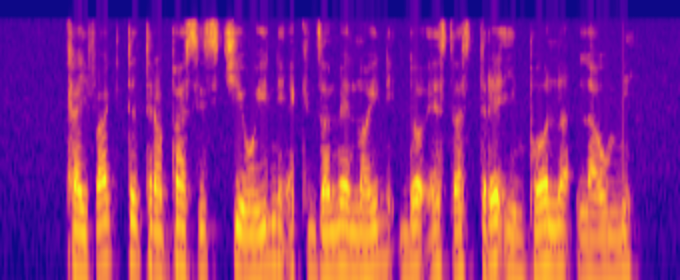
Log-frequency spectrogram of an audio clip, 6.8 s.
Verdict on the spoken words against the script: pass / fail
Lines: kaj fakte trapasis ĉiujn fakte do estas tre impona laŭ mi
fail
